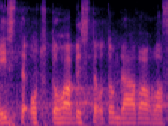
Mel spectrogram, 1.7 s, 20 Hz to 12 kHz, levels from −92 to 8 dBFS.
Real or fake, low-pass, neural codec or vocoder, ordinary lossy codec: real; 10.8 kHz; none; Opus, 16 kbps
